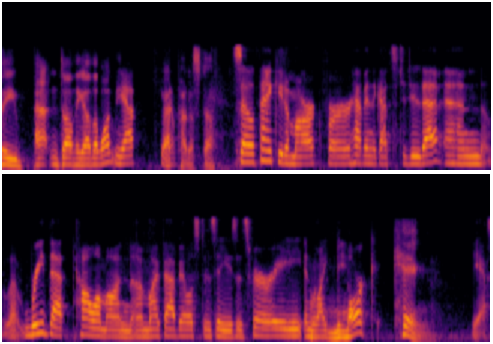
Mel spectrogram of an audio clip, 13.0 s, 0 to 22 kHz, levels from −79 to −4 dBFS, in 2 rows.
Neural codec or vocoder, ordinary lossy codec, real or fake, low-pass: codec, 16 kHz, 0.8 kbps, ZipCodec; AAC, 48 kbps; fake; 7.2 kHz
